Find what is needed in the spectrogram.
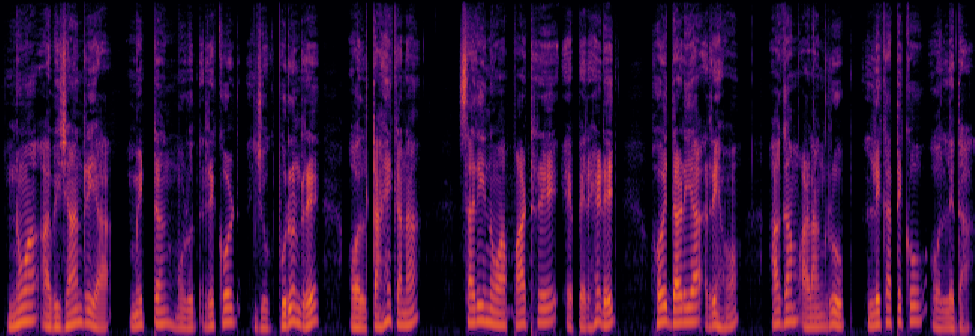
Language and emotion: Santali, neutral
